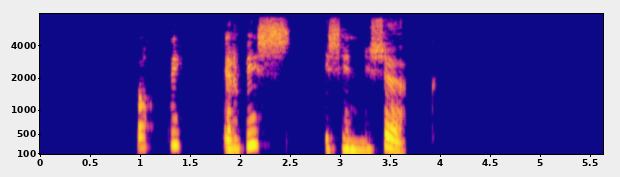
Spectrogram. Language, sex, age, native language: Icelandic, female, 40-49, Finnish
